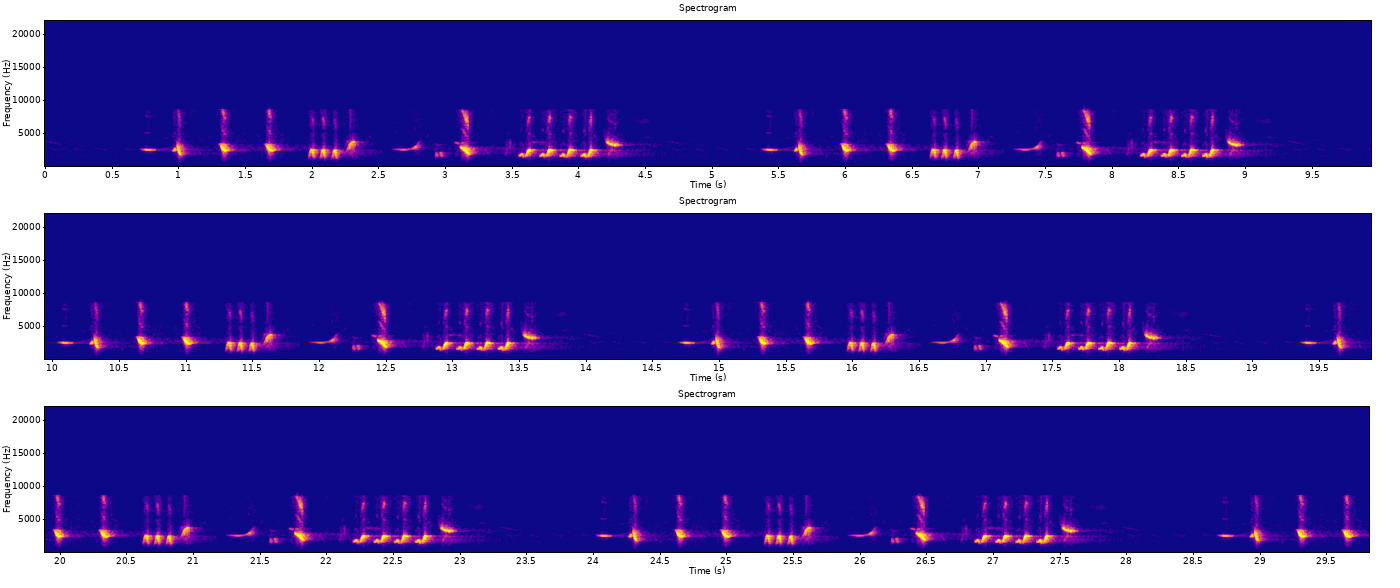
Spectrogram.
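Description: Small bird chirping in short quick bursts about every two seconds. The same pattern of phrases repeats exactly all the way through, like a looped birdsong background track.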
